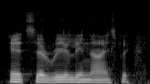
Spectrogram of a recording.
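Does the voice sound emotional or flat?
flat. It is said with flat intonation and no emotion. The speaker calls it wrong. "Don't say it's a really nice place. It doesn't have any emotion"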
